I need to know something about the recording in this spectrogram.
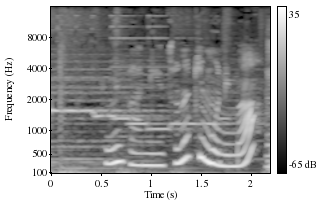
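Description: Comic background score: a held note gives way to a few quick swooping pitch slides that dip and rise again, the last one climbing sharply at the end.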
